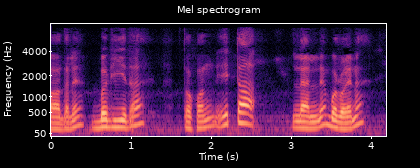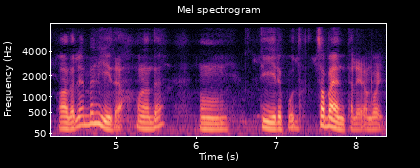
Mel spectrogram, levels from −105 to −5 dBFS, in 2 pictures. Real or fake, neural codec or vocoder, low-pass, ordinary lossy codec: fake; codec, 16 kHz in and 24 kHz out, 1 kbps, XY-Tokenizer; 7.2 kHz; MP3, 64 kbps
